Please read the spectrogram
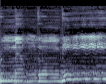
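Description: Electronic keyboard music: sustained chords, changing twice, then a note held with a slight vibrato over them.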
